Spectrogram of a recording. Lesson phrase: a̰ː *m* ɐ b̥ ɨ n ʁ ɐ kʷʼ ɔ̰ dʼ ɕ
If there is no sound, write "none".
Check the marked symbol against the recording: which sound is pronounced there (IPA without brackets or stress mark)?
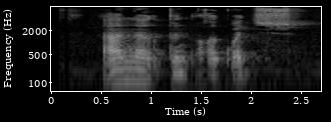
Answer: n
